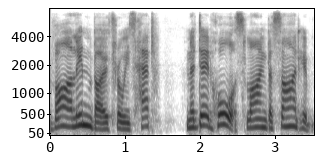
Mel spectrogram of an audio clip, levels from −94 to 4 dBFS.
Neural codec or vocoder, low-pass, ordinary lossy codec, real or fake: codec, 44.1 kHz, 3.4 kbps, Pupu-Codec; 7.2 kHz; Opus, 64 kbps; fake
